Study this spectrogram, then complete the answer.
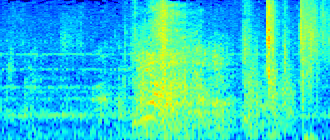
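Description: A beast snarls loudly.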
